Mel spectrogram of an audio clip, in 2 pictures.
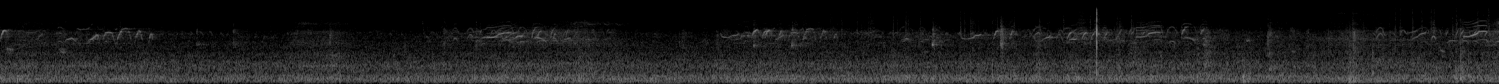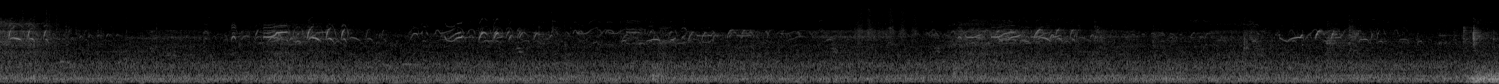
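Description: Songbirds singing in short warbled phrases every couple of seconds, over steady background noise.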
